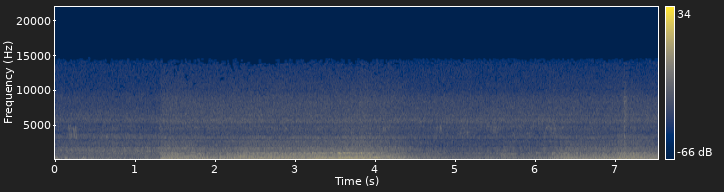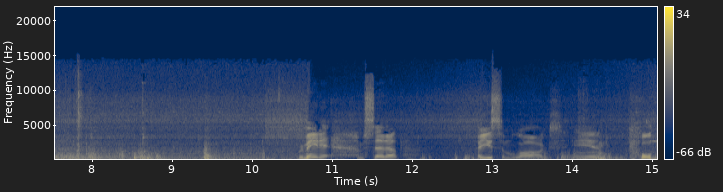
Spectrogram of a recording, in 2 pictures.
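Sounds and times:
pickup truck engine revving: 0.0 - 10.2.

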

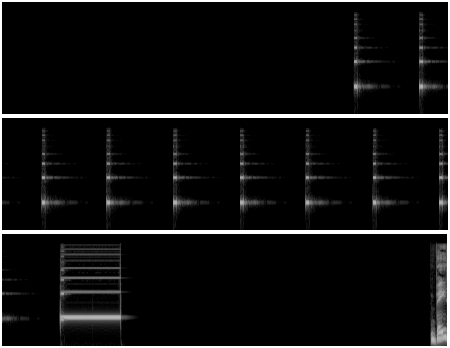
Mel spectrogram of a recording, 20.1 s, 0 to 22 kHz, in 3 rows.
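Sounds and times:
countdown timer beeping: 7.3 - 8.7.

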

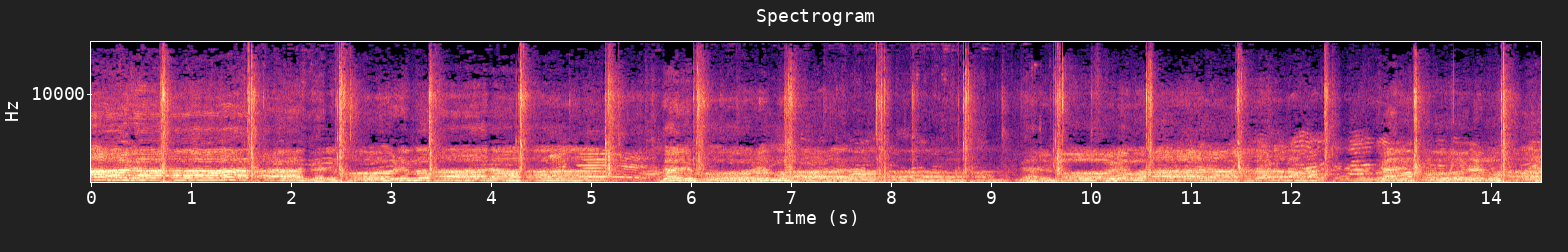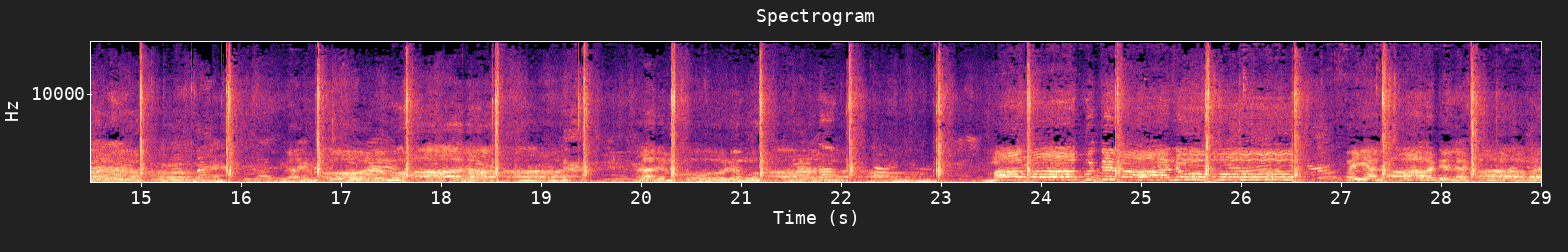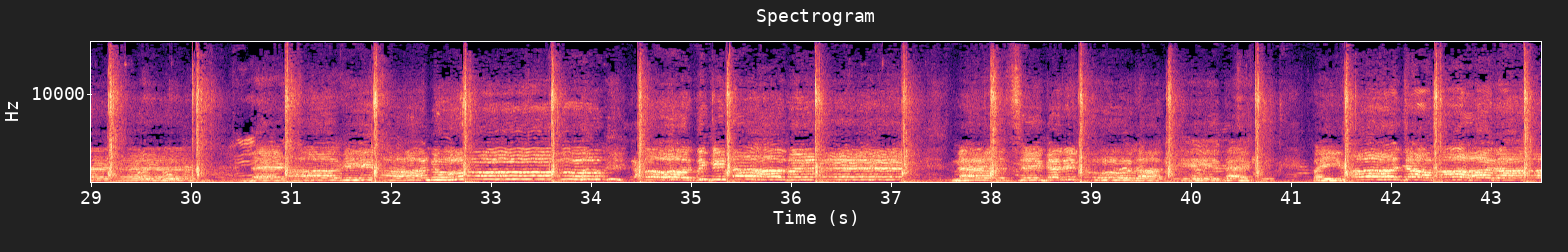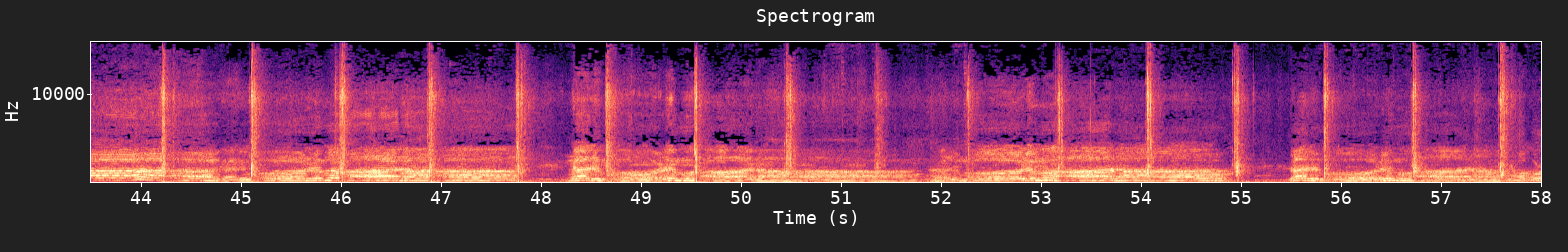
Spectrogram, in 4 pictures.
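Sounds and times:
men chanting a mourning melody: 0.0 - 58.0
hands slapping chests: 0.6 - 3.6, 4.2 - 4.5, 5.1 - 10.8, 11.4 - 11.7, 12.3 - 13.5, 14.1 - 16.1, 16.7 - 17.0, 17.6 - 17.8, 18.5 - 20.5, 21.2 - 21.4, 22.0 - 22.3, 22.9 - 23.2, 23.8 - 24.1, 24.7 - 25.0, 25.6 - 25.9, 26.5 - 27.7, 28.3 - 29.4, 30.0 - 30.3, 30.9 - 31.2, 31.8 - 32.0, 32.7 - 32.9, 33.6 - 35.6, 36.2 - 36.5, 37.1 - 39.1, 39.7 - 40.0, 40.6 - 40.9, 41.5 - 41.8, 42.4 - 46.2, 46.8 - 48.9, 49.5 - 49.8, 50.4 - 51.6, 52.2 - 52.5, 53.1 - 53.4, 54.0 - 54.3, 54.9 - 56.1, 56.7 - 57.9.

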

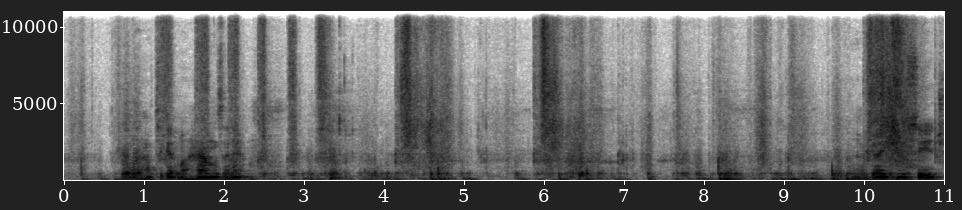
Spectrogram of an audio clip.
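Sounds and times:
spatula scraping dough in bowl: 7.7 - 10.9.

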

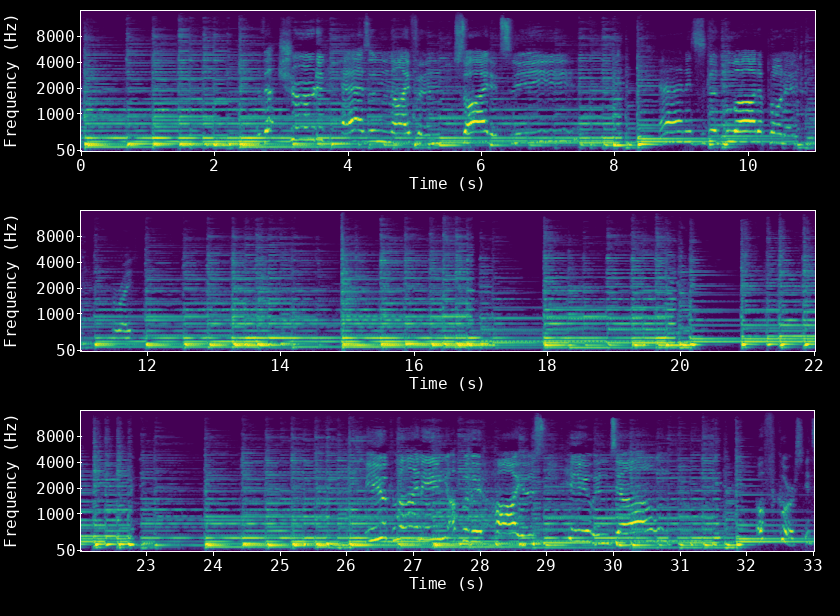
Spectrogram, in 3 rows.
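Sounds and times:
strummed acoustic guitar: 0.0 - 33.0
person singing: 2.6 - 7.8, 8.6 - 11.9, 26.2 - 31.0.

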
